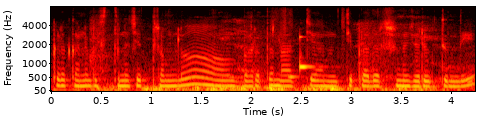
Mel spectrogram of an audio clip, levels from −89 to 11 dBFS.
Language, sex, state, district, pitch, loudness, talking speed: Telugu, female, Andhra Pradesh, Krishna, 190 Hz, -27 LUFS, 100 wpm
